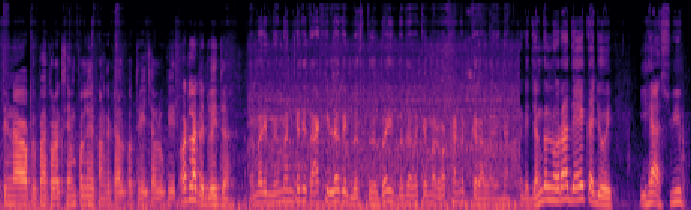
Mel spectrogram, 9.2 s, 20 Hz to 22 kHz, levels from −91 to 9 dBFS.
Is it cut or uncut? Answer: cut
